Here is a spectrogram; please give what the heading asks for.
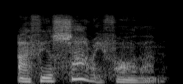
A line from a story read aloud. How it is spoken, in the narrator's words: she whispered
